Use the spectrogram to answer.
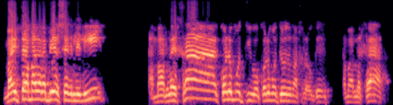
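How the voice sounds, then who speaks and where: Husky high-voiced man teaching Talmud. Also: animated, brisk, a bit bright, dry recording. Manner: reads Hebrew and Aramaic phrases, then explains them with repeated "¿cierto?". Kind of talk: Talmud class explaining a text line by line.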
